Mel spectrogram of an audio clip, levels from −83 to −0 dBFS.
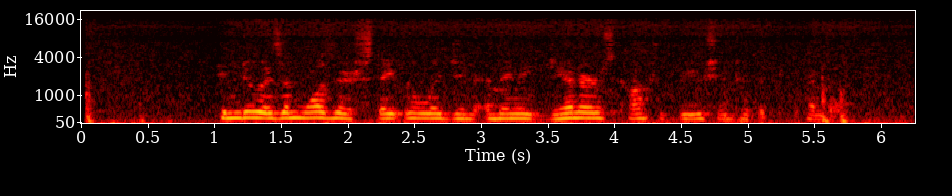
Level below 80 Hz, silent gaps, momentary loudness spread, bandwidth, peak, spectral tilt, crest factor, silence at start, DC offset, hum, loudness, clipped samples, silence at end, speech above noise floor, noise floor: -60 dBFS; none; 21 LU; 16.5 kHz; -22 dBFS; -7 dB/octave; 16 dB; 0.05 s; under 0.1%; none; -37 LUFS; under 0.1%; 0 s; 22 dB; -58 dBFS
